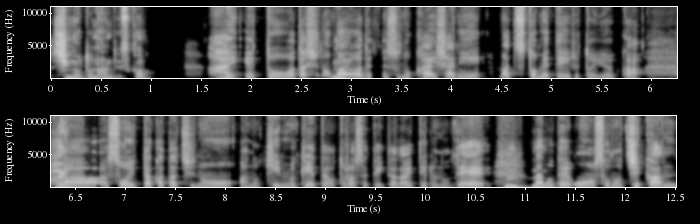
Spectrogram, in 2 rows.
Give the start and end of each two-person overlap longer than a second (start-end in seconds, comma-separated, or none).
none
